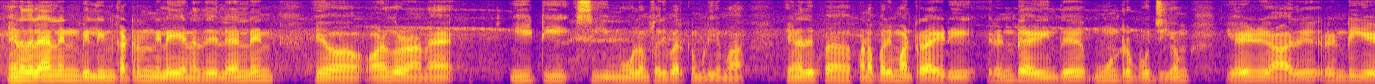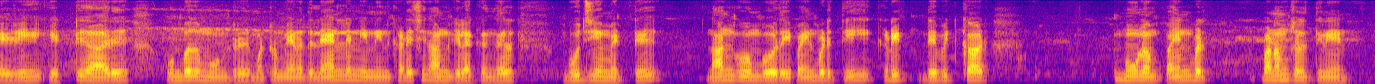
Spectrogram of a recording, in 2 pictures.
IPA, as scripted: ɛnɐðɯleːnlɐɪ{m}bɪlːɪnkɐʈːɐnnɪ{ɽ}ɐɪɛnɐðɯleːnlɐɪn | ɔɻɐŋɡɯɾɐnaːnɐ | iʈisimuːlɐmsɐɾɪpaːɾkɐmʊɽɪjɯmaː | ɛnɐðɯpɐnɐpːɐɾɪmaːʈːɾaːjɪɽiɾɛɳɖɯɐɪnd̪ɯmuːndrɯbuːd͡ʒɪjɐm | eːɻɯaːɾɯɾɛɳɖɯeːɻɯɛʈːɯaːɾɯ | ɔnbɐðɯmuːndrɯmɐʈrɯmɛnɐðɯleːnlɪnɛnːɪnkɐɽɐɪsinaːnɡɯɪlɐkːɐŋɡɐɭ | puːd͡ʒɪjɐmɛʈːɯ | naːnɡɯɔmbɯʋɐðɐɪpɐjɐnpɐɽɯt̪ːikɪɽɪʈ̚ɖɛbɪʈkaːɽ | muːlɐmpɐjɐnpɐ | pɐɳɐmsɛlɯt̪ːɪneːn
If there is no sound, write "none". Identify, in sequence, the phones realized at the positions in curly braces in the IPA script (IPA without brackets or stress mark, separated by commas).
n, l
